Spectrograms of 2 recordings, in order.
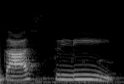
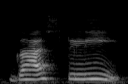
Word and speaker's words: ghastly: अब देखिए ये हमने गास्टली बोला, इसमें भी हमारा H आया क्या, नहीं आया, यानी हमने इसको दो तरह से प्रोनाउंस किया लेकिन H कहीं भी नहीं आया, H साइलेंट।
